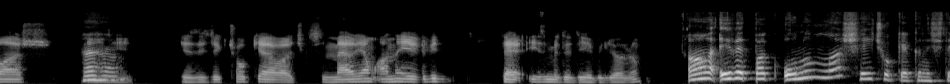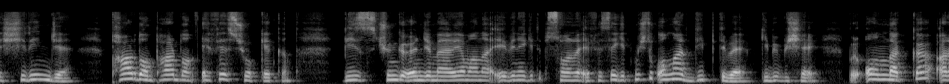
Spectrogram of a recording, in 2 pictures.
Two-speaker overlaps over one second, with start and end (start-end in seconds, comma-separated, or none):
none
